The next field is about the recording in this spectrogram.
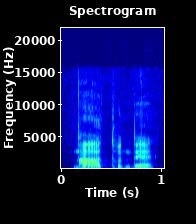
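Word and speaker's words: ないと: 그렇게 얘기하는 건데요 나토 요게 이제 좀 길게 얘기하거든요. 나 나토인데 나토 이런 식으로 거의 발음을 해요. 요게 거의 이제 나이라고 이제 이게 생략이 거의 되는듯한 어 느낌으로 이해를 해 주시면 돼요.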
